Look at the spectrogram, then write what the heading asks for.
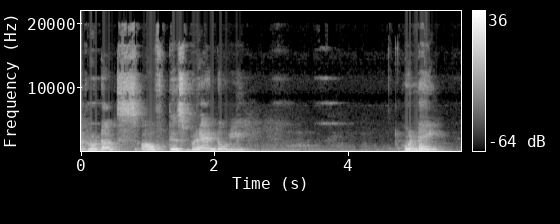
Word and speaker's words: Hyundai: No, you guys have been pronouncing this word, this brand wrongly. This is not Hyundai, this is Hyundai. Hyundai. Hyundai, okay? This is how you have to pronounce this brand, Hyundai.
